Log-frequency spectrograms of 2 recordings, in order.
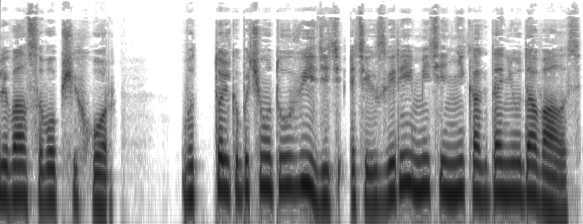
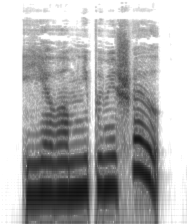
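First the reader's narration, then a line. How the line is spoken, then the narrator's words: Timid question. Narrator (Russian): робко спросил он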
